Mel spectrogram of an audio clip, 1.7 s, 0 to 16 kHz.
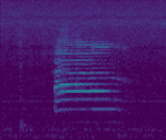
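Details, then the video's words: Affectionate tabby cat from 2018 giving a single clear meow about seven-tenths of a second long, starting abruptly, holding steady and fading slightly at the end, over quiet background hum. "おしゃべり猫の鳴き声/Talking cat"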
